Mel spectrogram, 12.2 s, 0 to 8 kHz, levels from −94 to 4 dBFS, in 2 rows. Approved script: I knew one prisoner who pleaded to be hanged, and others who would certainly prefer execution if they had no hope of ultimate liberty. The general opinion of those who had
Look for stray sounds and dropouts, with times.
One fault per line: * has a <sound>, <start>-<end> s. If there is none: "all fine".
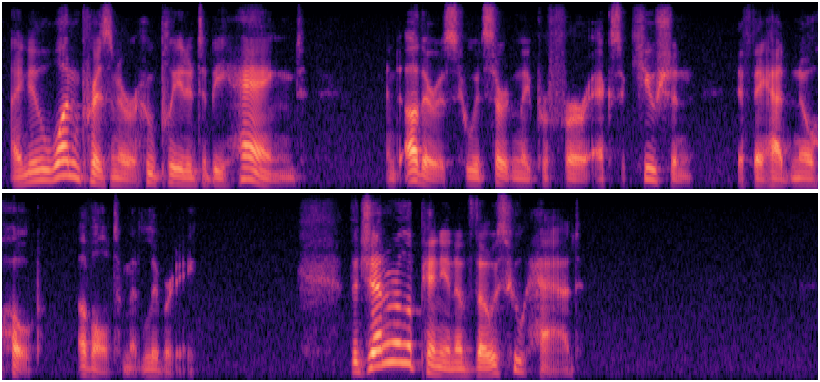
all fine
